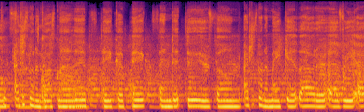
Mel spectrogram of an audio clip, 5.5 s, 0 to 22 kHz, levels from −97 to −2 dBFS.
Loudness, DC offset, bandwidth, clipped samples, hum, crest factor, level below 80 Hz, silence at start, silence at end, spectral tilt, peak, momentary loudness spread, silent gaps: -13 LUFS; under 0.1%; over 20 kHz; under 0.1%; none; 12 dB; -54 dBFS; 0 s; 0 s; -4 dB/octave; 0 dBFS; 3 LU; none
